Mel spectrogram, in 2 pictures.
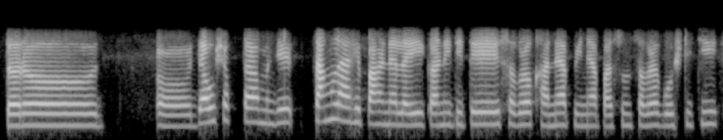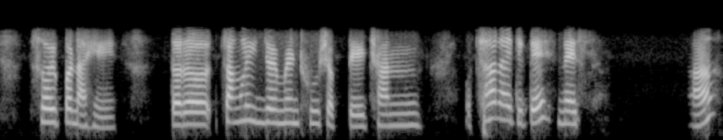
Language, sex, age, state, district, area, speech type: Marathi, female, 30-45, Maharashtra, Wardha, rural, conversation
